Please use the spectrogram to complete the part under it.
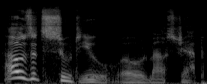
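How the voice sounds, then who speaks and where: A man's voice: low-pitched, huge pitch swings, a little slow, pushed and bright, no room sound, studio quality, pitched below the performer's own voice, full character voice. A man voicing a jolly, plummy hare who blusters and says "what, what?". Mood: hearty. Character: jolly hare, plummy upper-class old soldier type.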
